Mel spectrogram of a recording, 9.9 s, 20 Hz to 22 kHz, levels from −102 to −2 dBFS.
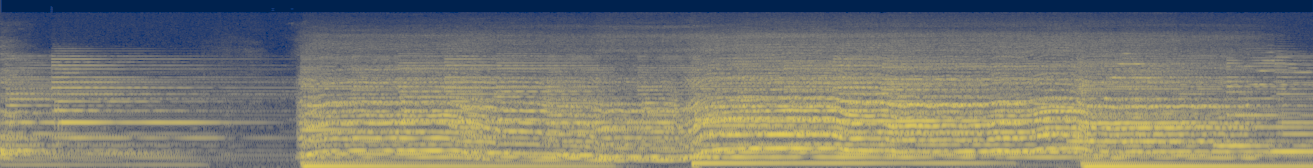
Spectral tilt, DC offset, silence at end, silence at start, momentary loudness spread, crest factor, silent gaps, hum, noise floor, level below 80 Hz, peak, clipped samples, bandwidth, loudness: -5 dB/octave; under 0.1%; 0 s; 0 s; 11 LU; 14 dB; none; none; -41 dBFS; -28 dBFS; -4 dBFS; under 0.1%; 14 kHz; -17 LUFS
